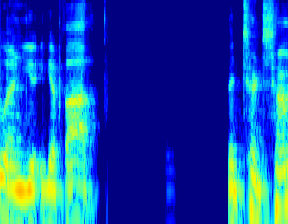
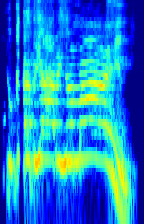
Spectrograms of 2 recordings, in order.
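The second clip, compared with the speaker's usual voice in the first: incredulous shout. Acted. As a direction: yell it like he's lost his mind. Friend scolding about jailbait.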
